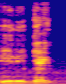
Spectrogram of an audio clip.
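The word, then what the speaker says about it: Edi Gathegi: Edie Gaethje.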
